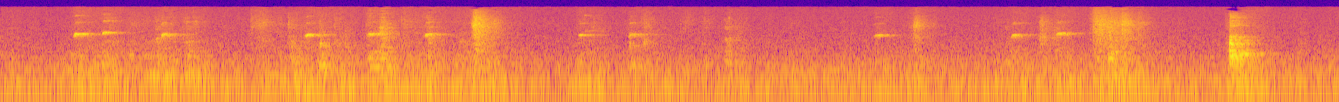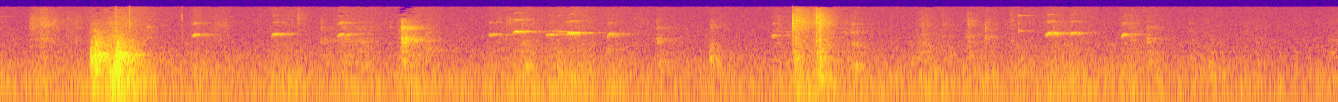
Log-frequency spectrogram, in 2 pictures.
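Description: Small finch pecking food from a glass bowl: irregular light clicks and taps of its beak on the glass and food, with one louder knock about seven seconds in, mixed with soft short high chirps.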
